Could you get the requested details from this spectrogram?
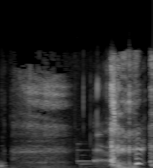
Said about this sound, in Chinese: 对，不好意思。我就是不由自主的打了一个喷嚏，但是我应该也没有把，也不想就懒得把它剪掉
